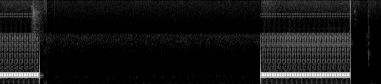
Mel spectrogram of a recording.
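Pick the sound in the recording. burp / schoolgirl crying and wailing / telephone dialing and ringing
telephone dialing and ringing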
